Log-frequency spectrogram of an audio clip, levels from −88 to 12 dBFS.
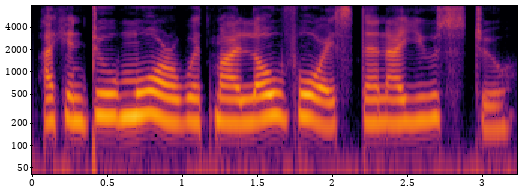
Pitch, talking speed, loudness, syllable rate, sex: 225 Hz, 225 wpm, -14 LUFS, 4.4 syllables/s, female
